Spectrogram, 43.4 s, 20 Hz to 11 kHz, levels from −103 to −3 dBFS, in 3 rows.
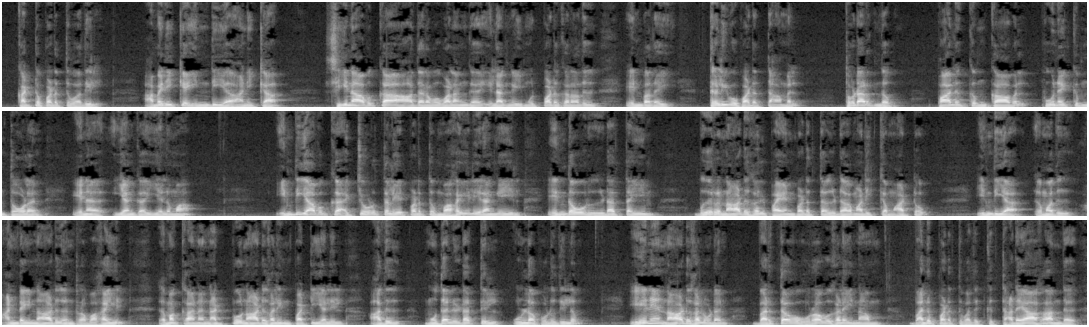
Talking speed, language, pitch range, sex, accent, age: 75 wpm, Tamil, 120-140 Hz, male, native, 60-79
